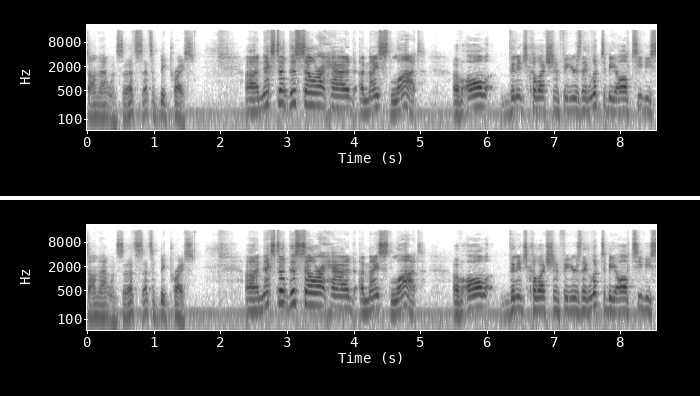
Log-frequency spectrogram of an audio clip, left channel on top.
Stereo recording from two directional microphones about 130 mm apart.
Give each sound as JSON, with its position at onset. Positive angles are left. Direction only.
{"t": 0.0, "sound": "a man's voice", "side_deg": 30}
